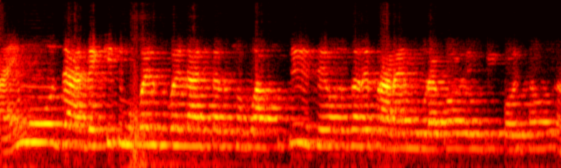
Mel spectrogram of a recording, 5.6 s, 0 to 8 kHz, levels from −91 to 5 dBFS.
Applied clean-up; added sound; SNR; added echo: neural separator model SepFormer DNS4.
